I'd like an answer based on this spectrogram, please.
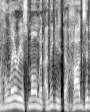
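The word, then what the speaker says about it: Hodgson: I think he Hogen is how you say his last name.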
